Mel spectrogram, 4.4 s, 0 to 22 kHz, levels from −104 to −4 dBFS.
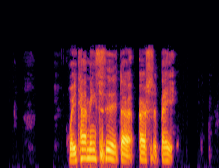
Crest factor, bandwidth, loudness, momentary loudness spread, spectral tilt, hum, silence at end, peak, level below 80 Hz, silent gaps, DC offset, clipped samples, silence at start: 16 dB; 8 kHz; -17 LUFS; 8 LU; -6 dB/octave; none; 0.95 s; -2 dBFS; -58 dBFS; none; under 0.1%; under 0.1%; 1.4 s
